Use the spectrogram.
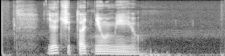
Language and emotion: Russian, neutral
